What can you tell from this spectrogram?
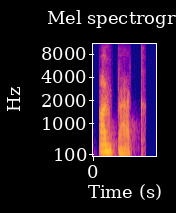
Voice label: "unpack", Indian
